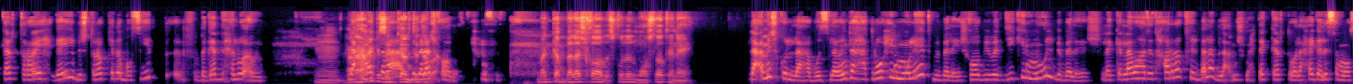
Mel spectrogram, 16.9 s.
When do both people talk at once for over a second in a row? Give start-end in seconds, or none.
4.3-5.6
